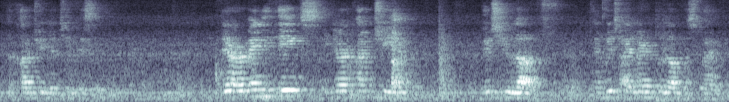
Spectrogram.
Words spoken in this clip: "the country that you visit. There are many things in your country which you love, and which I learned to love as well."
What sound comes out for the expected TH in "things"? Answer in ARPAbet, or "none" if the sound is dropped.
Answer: T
